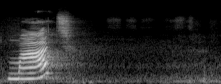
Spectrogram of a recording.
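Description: A woman's voice drawing out a single syllable, then a felt-tip marker faintly squeaking and scratching in short strokes as it writes on a whiteboard.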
